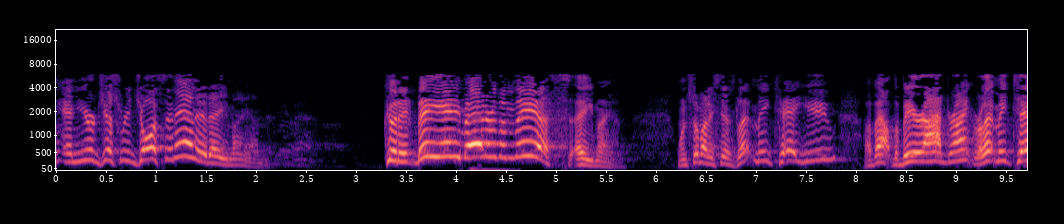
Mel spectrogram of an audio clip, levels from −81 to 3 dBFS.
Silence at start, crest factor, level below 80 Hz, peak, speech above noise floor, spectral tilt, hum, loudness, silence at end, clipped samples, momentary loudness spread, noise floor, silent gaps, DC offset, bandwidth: 0 s; 18 dB; -68 dBFS; -2 dBFS; 49 dB; -5 dB/octave; none; -18 LUFS; 0 s; under 0.1%; 16 LU; -68 dBFS; none; under 0.1%; 6.2 kHz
